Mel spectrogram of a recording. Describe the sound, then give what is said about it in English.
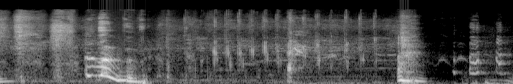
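A person imitates a dog with short panting huffs and a couple of whiny, yelping vocal swoops, broken up by bits of laughter. “That's like that's not what a dog sounds like.”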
